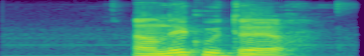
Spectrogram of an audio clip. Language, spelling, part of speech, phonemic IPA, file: French, écouteur, noun, /e.ku.tœʁ/, Fr-écouteur.ogg
- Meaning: 1. listener (one who listens) 2. earpiece, earphone 3. headphones, headset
